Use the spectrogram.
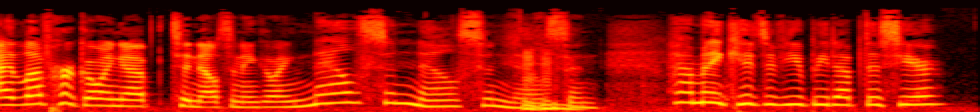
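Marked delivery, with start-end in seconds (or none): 2.0-5.9 high, dreamy, wistful put-on voice. Quoting a character saying goodbye to a student: imitating Edna, wistful. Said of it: "How wistful she is".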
